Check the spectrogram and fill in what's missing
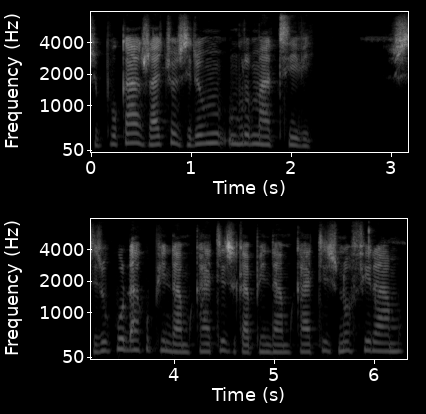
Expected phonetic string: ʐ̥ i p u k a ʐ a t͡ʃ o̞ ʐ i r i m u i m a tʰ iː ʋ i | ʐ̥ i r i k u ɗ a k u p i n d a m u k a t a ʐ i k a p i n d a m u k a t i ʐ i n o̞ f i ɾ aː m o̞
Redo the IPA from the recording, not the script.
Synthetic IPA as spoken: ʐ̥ i p u k a ʐ a t͡ʃ o̞ ʐ i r i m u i m a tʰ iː ʋ i | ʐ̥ i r i k u ɗ a k u p i n d a m u k a t i ʐ i k a p i n d a m u k a t i ʐ i n o̞ f i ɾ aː m o̞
